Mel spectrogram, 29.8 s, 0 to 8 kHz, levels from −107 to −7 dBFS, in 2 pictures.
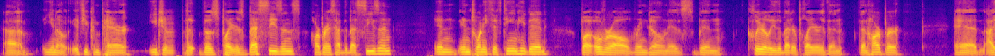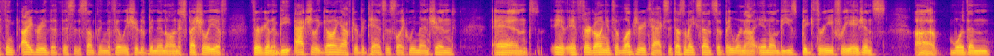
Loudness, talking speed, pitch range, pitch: -21 LUFS, 185 wpm, 95-110 Hz, 105 Hz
